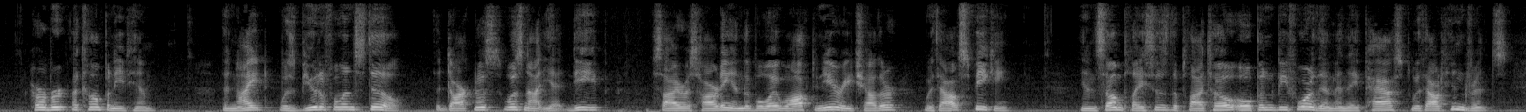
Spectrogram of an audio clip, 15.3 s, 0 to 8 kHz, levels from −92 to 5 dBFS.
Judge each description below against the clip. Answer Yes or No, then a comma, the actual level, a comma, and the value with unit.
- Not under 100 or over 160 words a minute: Yes, average, 155 wpm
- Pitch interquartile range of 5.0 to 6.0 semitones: No, average, 4.3 semitones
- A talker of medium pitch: Yes, medium, 155 Hz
